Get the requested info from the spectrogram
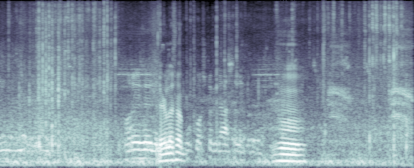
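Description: Teddy pigeons cooing low and steadily in wire cages, with two louder pitched voice calls about two and four seconds in.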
